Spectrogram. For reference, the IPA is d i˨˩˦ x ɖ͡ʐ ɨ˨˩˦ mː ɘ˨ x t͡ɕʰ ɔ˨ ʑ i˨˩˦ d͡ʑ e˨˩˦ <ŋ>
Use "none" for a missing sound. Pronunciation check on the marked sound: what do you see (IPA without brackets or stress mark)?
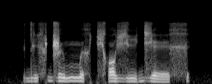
x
